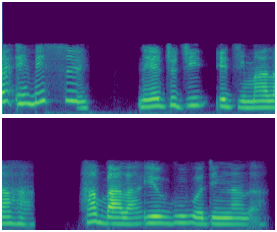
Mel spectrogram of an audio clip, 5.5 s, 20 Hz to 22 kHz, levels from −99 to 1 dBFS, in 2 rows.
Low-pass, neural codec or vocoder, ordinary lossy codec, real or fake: 5.4 kHz; codec, 16 kHz in and 24 kHz out, 0.4 kbps, LongCat-Audio-Codec, two codebook decoder; none; fake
